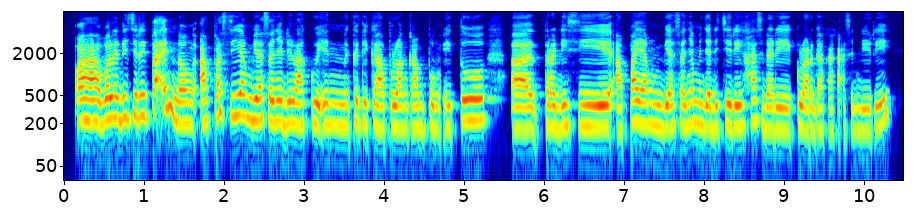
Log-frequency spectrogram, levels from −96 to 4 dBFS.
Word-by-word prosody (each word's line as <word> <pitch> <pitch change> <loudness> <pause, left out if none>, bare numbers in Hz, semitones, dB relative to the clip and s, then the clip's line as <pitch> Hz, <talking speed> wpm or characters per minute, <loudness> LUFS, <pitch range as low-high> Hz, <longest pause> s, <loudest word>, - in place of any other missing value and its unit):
Wah, 220 -1 +6
boleh 235 +2 +3
diceritain 260 +7 +1
dong 205 -1 0
apa 220 +7 0
sih 255 -1 -7
yang 255 - -2
biasanya 225 -1 +2
dilakuin 195 -2 -2
ketika 200 -4 -1
pulang 180 -1 -1
kampung 175 -1 -6
itu? 220 +5 +3 0.3
Eee, 170 0 +3
tradisi 185 0 +2
apa 180 +4 +1
yang 195 -2 -2
biasanya 185 +2 -2
menjadi 180 -3 -2
ciri 185 -1 +2
khas 215 +3 -6
dari 170 -3 -4
keluarga 165 -1 -3
Kakak 160 -1 -10
sendiri? 165 - -6
190 Hz, 145 wpm, -23 LUFS, 180-215 Hz, 0.3 s, Wah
